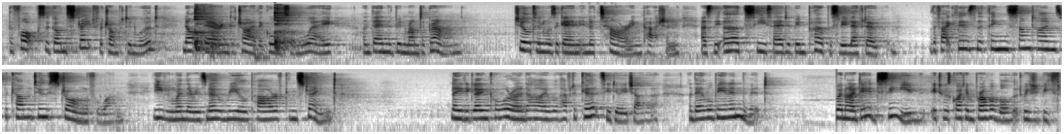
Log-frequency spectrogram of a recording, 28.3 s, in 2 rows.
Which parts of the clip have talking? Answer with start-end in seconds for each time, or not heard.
0.1-18.8, 20.1-24.4, 25.2-28.2.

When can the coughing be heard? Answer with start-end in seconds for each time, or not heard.
2.5-3.9.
